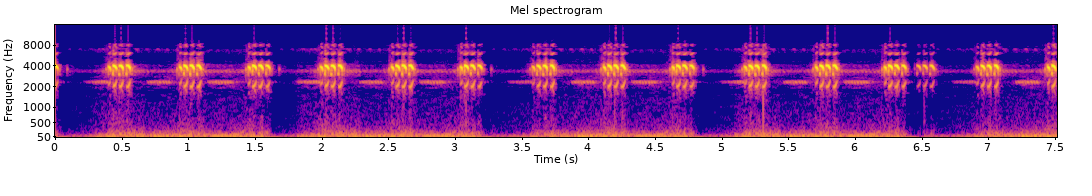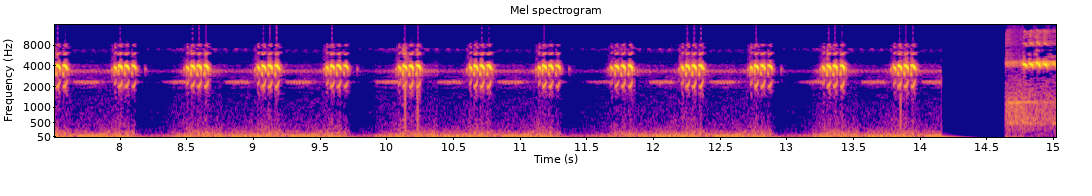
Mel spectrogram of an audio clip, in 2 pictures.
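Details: Cricket giving short, evenly spaced chirps, about two per second, each a crisp high buzz with an overtone, over a soft low rumble; the chirping stops near the end and a different short sound follows.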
